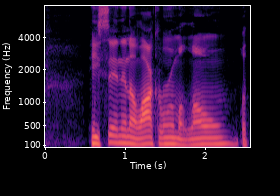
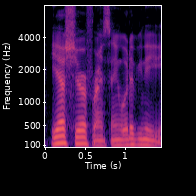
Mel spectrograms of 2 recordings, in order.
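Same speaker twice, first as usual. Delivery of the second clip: quiet, lowered, unbothered reply; calm tone; 4 semitones lower, 4 dB quieter than usual. Retold or imitated. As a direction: answer as if nothing had happened. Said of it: "in the most calm tone ever".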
